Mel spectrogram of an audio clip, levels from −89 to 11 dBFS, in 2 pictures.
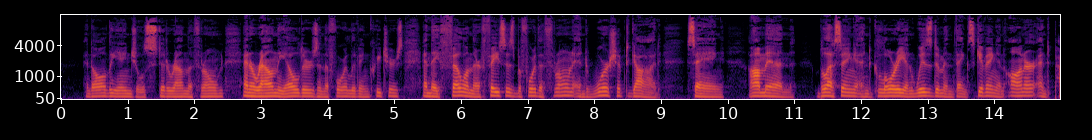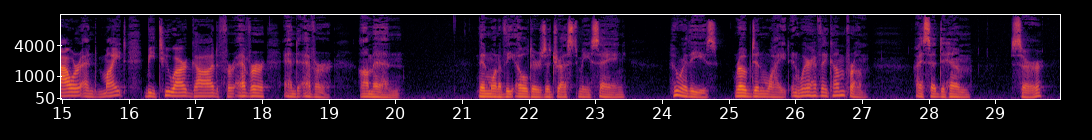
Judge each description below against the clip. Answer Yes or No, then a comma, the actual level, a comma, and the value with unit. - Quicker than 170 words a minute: No, average, 155 wpm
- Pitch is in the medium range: No, low, 130 Hz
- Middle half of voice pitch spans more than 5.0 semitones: No, average, 4.0 semitones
